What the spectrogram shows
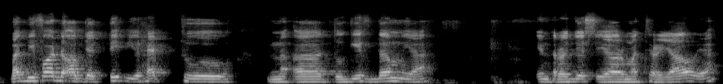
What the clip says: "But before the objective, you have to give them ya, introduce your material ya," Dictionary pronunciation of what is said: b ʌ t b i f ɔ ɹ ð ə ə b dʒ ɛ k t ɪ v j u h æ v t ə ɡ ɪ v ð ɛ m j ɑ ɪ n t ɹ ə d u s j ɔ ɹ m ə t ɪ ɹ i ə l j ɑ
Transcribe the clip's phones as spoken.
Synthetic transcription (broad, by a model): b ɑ t b i f ɔ ɹ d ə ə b dʒ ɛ k t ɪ f j u h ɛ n t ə ɡ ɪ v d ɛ m j ɑ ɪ n t ɹ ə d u s j ɔ ɹ m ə t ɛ ɹ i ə l j ɑ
